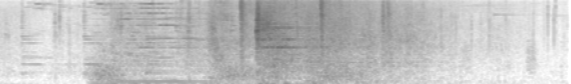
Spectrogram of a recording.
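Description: Magic blasts whoosh and crackle in a fight in a game.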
